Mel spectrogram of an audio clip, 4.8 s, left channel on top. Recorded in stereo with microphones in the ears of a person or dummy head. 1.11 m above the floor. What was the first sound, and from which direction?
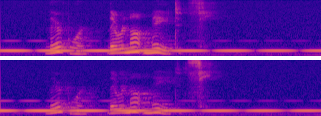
A woman speaking, 70° left (ahead or behind).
